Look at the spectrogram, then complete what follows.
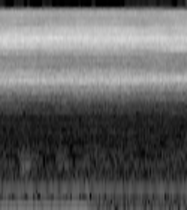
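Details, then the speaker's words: Ninja pressure cooker venting steam after pressure-cooking beef brisket: a steady, even high hiss of steam rushing from the valve, no sputter or whistle. Normal pressure release. "So after that, we've just got to vent it, which is what we're doing now, look."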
